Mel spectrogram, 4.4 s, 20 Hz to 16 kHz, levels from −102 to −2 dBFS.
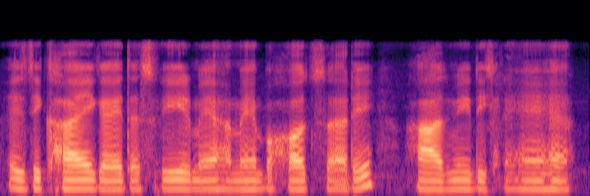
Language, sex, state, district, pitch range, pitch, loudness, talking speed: Hindi, male, Assam, Kamrup Metropolitan, 115-125 Hz, 120 Hz, -21 LUFS, 160 wpm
